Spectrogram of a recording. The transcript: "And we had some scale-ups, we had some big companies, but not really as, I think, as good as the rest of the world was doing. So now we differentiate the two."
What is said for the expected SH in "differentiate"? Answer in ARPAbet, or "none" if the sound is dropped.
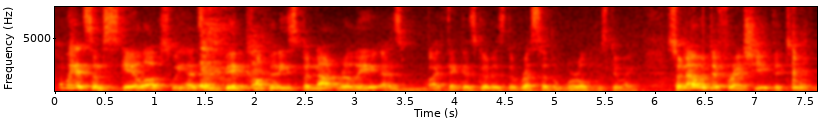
SH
